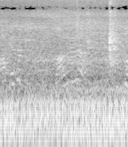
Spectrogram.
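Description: A car engine idling, a low steady rumble, with faint voices in the background and a short click near the end.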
